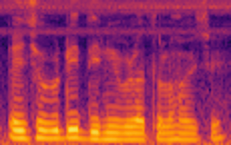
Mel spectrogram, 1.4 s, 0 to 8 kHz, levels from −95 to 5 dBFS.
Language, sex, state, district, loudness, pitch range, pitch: Bengali, male, West Bengal, Alipurduar, -12 LUFS, 130-160 Hz, 140 Hz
